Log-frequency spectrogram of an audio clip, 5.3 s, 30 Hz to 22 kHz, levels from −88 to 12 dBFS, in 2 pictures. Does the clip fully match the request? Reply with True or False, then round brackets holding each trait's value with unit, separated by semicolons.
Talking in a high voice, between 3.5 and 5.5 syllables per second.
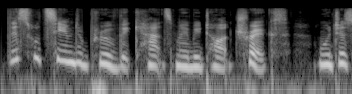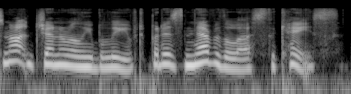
False (230 Hz; 6.1 syllables/s)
